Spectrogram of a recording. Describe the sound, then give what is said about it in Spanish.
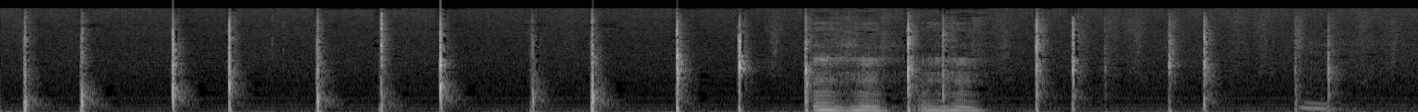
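A steady run of about twenty hollow, cupped-hand claps at an even pace, with a brief stretch of someone speaking over them midway. “O ahuecándolas para hacer un aplauso con más cuerpo.”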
